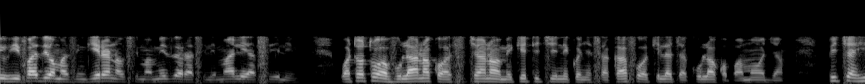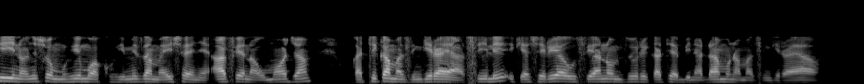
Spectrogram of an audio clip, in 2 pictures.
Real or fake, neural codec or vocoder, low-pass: real; none; 3.6 kHz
